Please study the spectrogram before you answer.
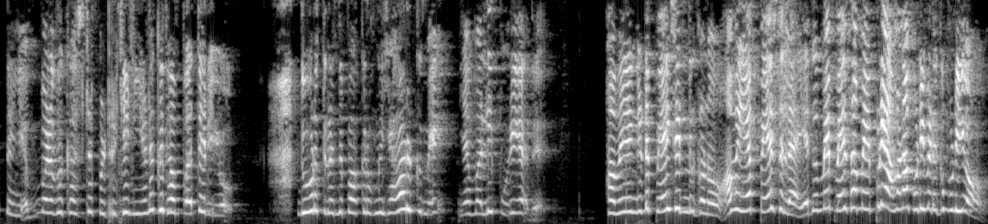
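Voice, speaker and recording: Performer voicing cartoon mother, very high voice, fast, pleading, desperate. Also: fairly bright tone. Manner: pleading, repeats words. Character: grieving young mother, fierce and desperate. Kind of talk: animated cartoon voice acting.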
